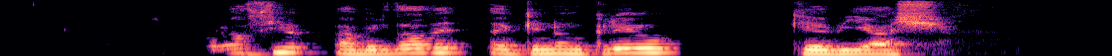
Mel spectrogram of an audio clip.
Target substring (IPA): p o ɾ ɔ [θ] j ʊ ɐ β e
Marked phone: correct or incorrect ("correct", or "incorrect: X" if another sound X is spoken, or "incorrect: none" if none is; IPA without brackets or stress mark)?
correct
